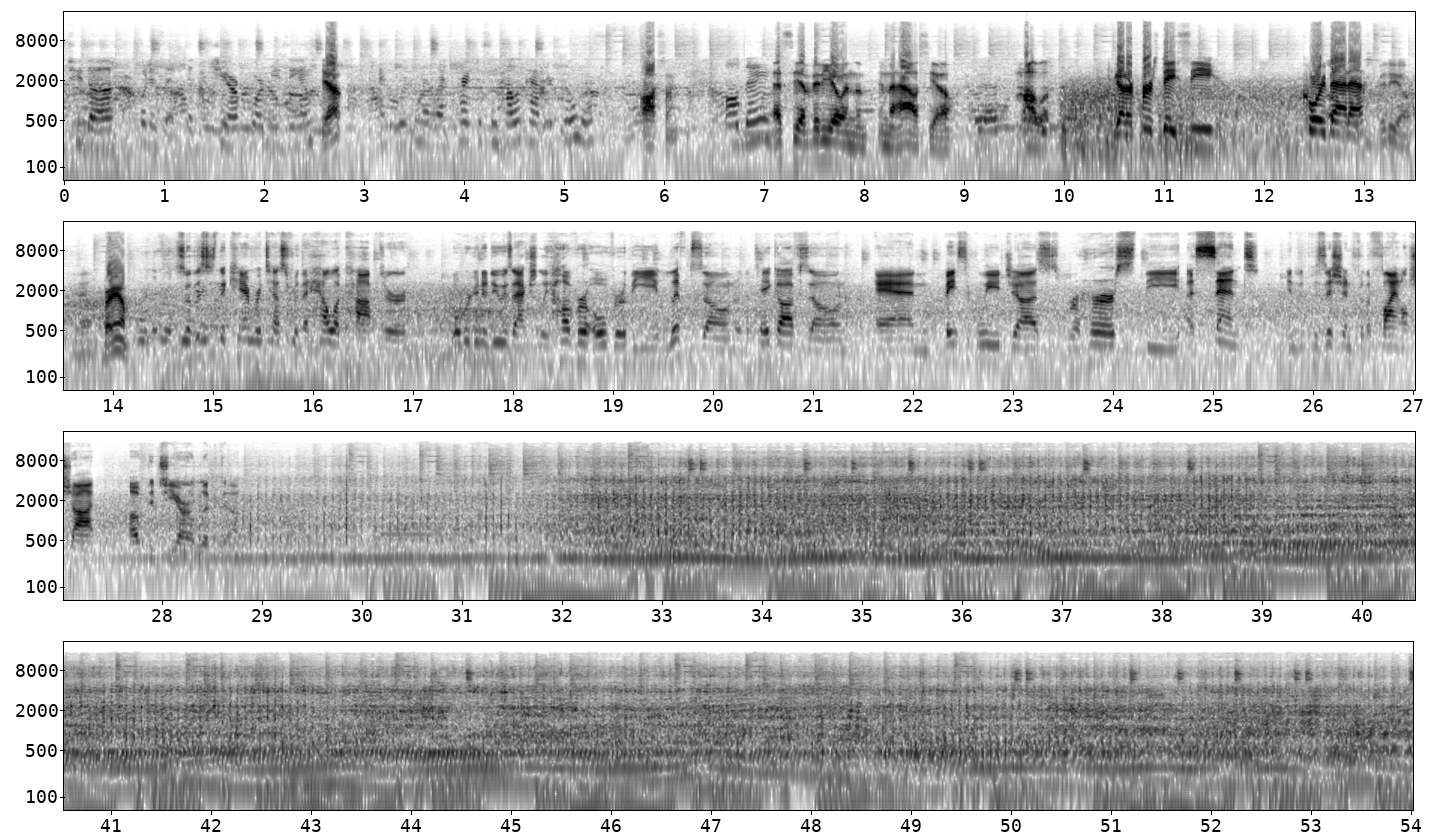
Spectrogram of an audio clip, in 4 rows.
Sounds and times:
Speech: 0.0 - 11.6, 12.4 - 28.8, 34.4 - 37.3, 49.8 - 53.3
Helicopter: 14.2 - 18.8, 19.5 - 22.8, 25.3 - 54.0.

